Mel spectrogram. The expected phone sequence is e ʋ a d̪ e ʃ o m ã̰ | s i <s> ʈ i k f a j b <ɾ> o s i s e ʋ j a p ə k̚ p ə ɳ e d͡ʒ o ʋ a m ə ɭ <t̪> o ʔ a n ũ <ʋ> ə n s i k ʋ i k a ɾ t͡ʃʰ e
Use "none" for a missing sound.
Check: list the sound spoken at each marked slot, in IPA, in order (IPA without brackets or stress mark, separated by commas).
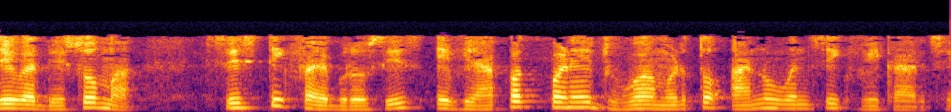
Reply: s, ɾ, t̪, ʋ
